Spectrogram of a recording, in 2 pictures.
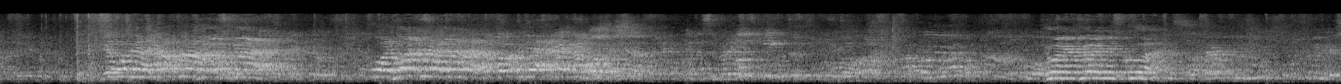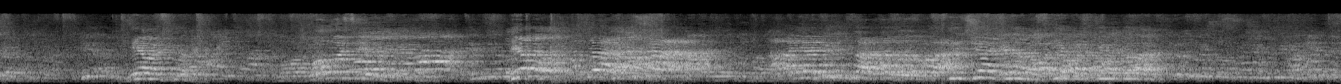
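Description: A crowd of men and women shouts encouragement loudly in an echoing hall.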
